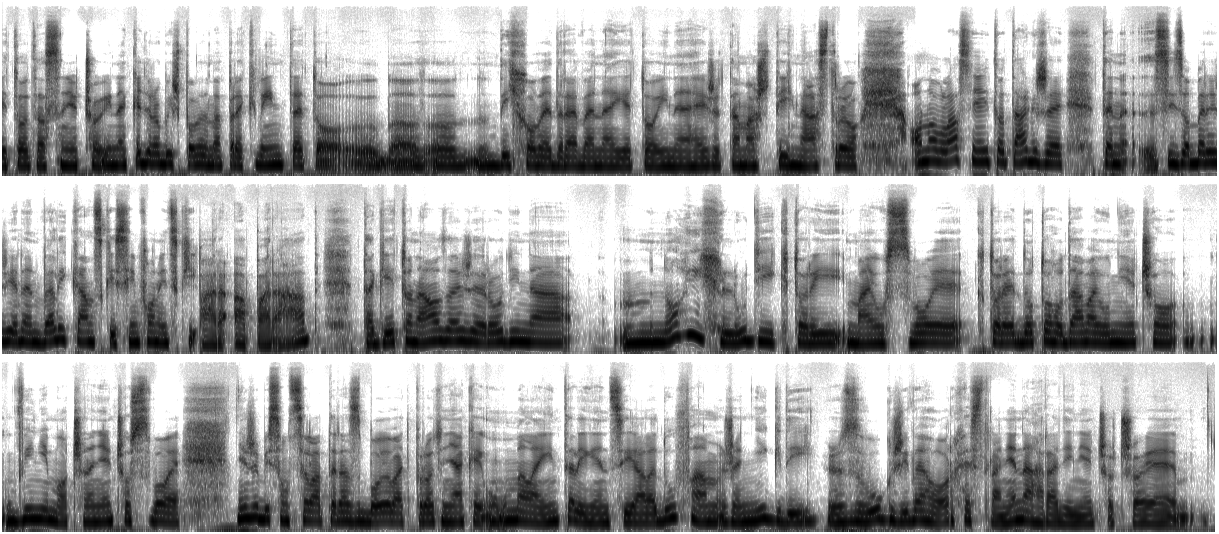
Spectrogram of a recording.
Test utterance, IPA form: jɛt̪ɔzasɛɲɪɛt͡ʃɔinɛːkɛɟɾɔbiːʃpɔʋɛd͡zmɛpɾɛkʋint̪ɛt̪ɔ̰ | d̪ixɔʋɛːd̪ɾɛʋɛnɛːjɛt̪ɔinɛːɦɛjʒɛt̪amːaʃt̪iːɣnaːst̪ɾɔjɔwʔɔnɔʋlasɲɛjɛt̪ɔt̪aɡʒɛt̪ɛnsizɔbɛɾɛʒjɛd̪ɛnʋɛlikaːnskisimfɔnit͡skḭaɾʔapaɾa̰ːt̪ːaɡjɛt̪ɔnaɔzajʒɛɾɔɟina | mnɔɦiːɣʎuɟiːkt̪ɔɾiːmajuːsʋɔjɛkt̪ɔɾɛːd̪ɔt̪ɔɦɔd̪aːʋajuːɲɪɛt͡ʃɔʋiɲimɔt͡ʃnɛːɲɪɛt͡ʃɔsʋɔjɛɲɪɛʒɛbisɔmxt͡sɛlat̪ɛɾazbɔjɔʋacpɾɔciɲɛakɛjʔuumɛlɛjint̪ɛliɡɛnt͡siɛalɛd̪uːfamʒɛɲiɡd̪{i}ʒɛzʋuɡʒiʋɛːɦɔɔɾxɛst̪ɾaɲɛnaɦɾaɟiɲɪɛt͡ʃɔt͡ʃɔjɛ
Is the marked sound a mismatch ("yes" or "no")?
no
